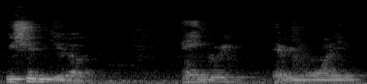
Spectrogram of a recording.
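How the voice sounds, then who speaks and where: Fifties male guest, unhurried and thoughtful, with a faint hiss under a distant mic. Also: fairly low pitch. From Louisiana. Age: 50s. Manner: calm, reflective, many "you know"s. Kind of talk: casual interview. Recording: echoey room, distant mic, faint noise.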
